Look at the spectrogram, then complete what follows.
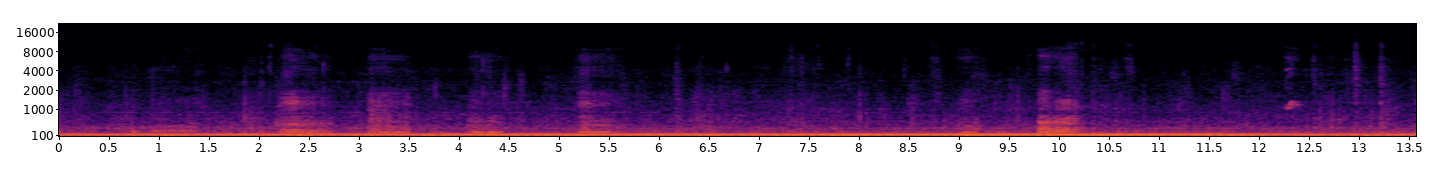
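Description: Four-week-old Central Asian Shepherd (Alabai) puppies growling and yipping in short bursts as they wrestle, over a steady low hum.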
